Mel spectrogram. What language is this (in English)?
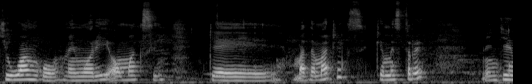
Masai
